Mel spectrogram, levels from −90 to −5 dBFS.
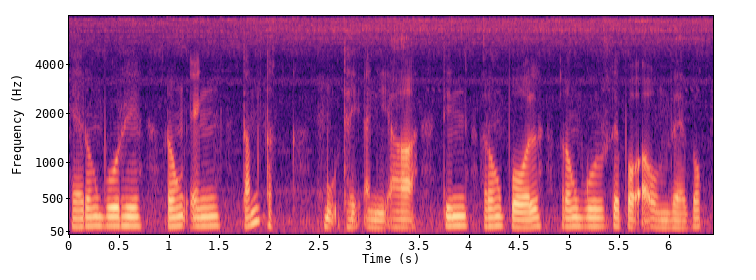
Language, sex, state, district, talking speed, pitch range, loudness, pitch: Mizo, male, Mizoram, Aizawl, 225 wpm, 110-125 Hz, -18 LUFS, 115 Hz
